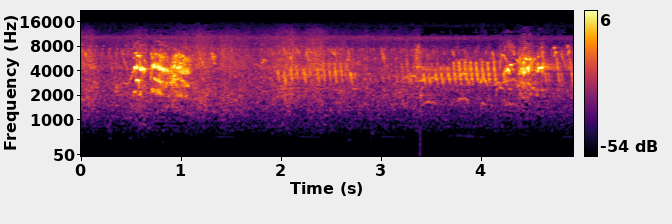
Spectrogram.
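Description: Bat falcon giving a high, shrill burst, then a rapid run of sharp kee-kee notes rising in intensity, over a steady hiss of background noise.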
